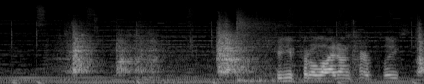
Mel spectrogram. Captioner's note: ladder clattering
